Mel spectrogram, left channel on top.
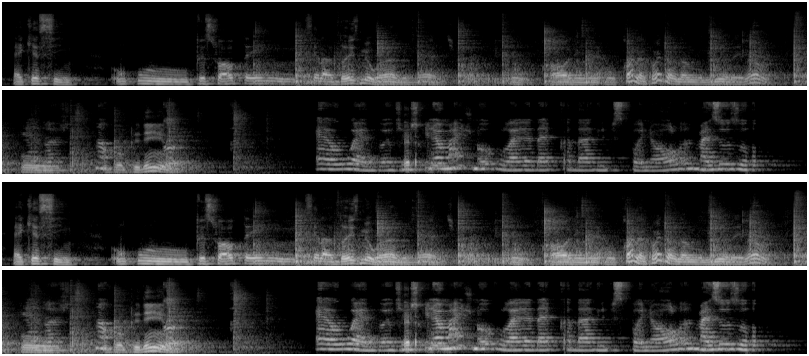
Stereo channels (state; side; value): quieter; left; 5.6 dB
